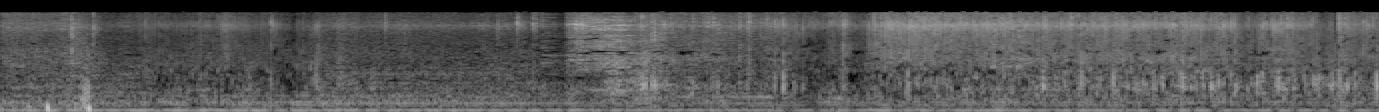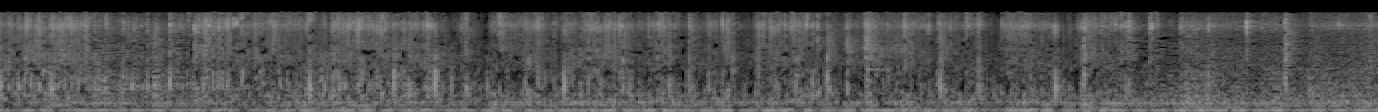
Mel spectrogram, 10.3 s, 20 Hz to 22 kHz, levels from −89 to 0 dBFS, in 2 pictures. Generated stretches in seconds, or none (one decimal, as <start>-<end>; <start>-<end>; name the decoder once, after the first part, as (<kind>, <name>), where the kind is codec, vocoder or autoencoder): 0.5-1.2 (vocoder, BigVGAN v2); 2.9-5.5; 6.0-9.3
